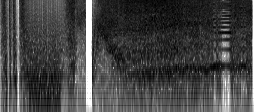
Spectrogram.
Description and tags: an angry synthesized dog and cat going at it.
TwEak the Mods
acid, alesis, ambient, base, bass, beats, chords, electro, idm, kat, leftfield, micron, small, thumb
